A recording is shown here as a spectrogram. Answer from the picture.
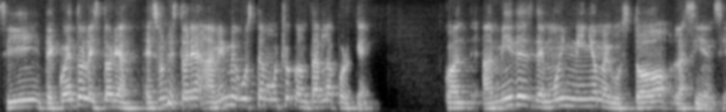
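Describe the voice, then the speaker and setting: A man's fairly high voice, an ordinary speaking voice, at a moderate pace with ordinary pitch variation and very even loudness. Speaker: educational YouTube creator. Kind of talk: interview conversation.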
